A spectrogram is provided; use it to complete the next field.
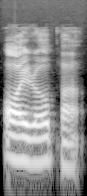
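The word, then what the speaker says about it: Europa: এ উ এটার উচ্চারণটা হয় অয়, মানে বাংলা হলো অয়, যেমন ভয়, এটা হলো ফ্রয়েন্ড, ফ্রয়েন্ড, ফ্রয়েন্ড, ফ্রয়েন্ড, অয়রোপা, অয়রোপা। এ উমলাউট আর তারপর হলো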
